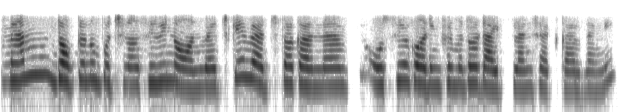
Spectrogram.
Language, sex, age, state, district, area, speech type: Punjabi, female, 18-30, Punjab, Muktsar, rural, conversation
